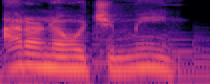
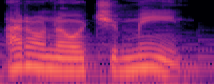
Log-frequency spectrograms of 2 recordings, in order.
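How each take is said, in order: Both takes have the same delivery.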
